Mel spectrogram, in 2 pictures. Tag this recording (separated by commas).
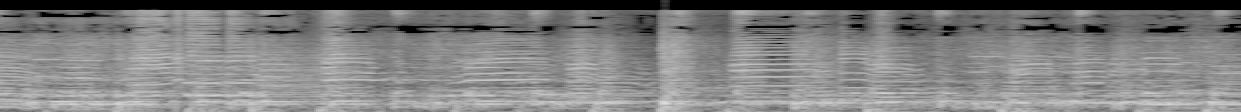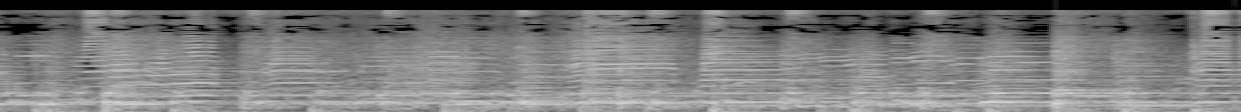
Jazz, Musical instrument, Music, Trombone, Brass instrument, Trumpet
